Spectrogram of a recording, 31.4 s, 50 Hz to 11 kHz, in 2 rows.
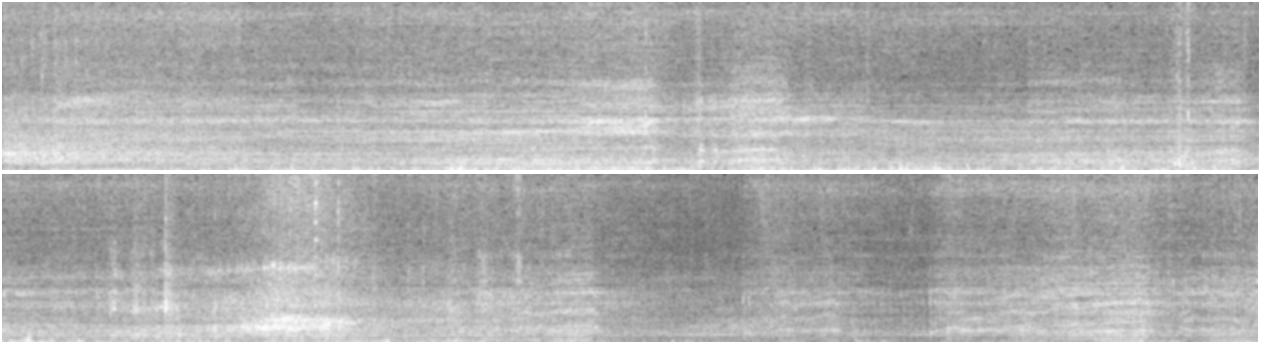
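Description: Honda CG 160 Fan motorcycle being ridden at low speed: its single-cylinder engine running under steady road and wind rumble, a little quieter from about twenty-three seconds in.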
